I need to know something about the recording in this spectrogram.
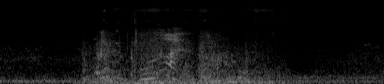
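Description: A small explosion bursts with crackling sparks.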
